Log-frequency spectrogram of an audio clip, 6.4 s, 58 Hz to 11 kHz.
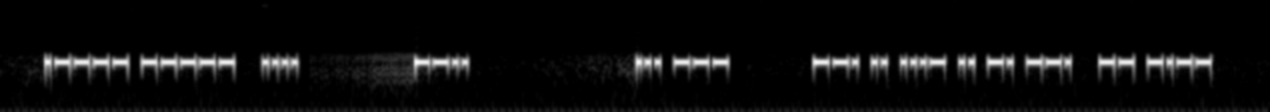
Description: Morse code, heard as a keyed tone, about 50 wpm, spaced as for 39 wpm, 600 Hz. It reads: 10 HZ SO GIVING MY
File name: archived / CRSnet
